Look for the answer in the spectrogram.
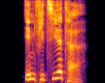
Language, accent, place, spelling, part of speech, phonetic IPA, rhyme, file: German, Germany, Berlin, infizierter, adjective, [ɪnfiˈt͡siːɐ̯tɐ], -iːɐ̯tɐ, De-infizierter.ogg
- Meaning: inflection of infiziert: 1. strong/mixed nominative masculine singular 2. strong genitive/dative feminine singular 3. strong genitive plural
